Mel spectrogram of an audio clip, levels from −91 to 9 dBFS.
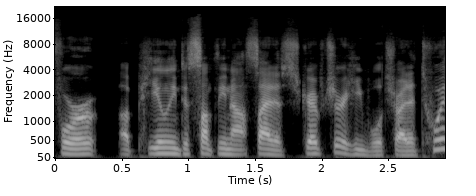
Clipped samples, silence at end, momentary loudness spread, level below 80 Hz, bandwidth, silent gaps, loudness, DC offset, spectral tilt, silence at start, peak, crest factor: under 0.1%; 0 s; 6 LU; -66 dBFS; 16.5 kHz; none; -30 LUFS; under 0.1%; -4.5 dB/octave; 0 s; -10 dBFS; 18 dB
